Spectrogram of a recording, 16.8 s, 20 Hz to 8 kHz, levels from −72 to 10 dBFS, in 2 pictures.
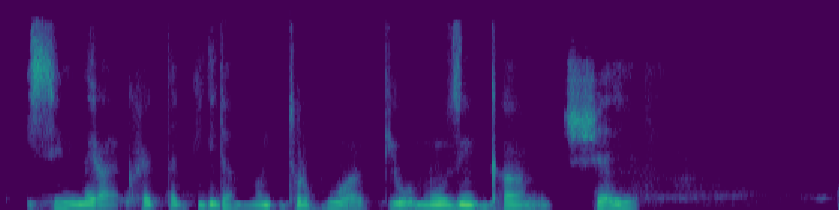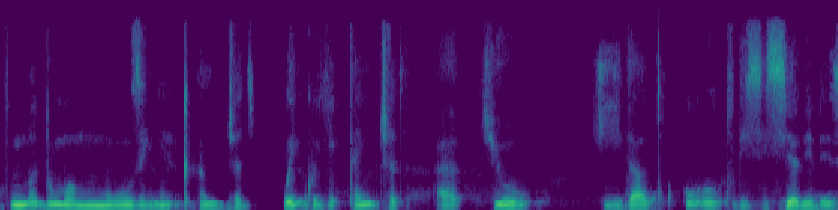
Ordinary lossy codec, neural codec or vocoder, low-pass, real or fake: AAC, 32 kbps; codec, 16 kHz in and 24 kHz out, 0.9 kbps, LongCat-Audio-Codec, four codebook decoder; 7.2 kHz; fake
